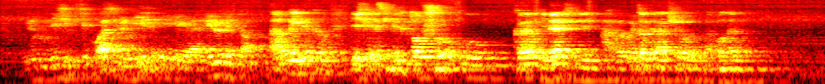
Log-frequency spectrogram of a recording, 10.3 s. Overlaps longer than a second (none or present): none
